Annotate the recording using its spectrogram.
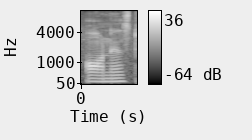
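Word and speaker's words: honest: অ্যান অনেস্ট ম্যান, এইসের উচ্চারণ হবে না।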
